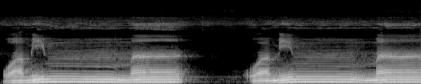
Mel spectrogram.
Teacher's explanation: ada mim bertasjid, hukumnya gunnah musyaddadah. Adapun cara membacanya yaitu ditahan selama dua ketukan atau dua harokat.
